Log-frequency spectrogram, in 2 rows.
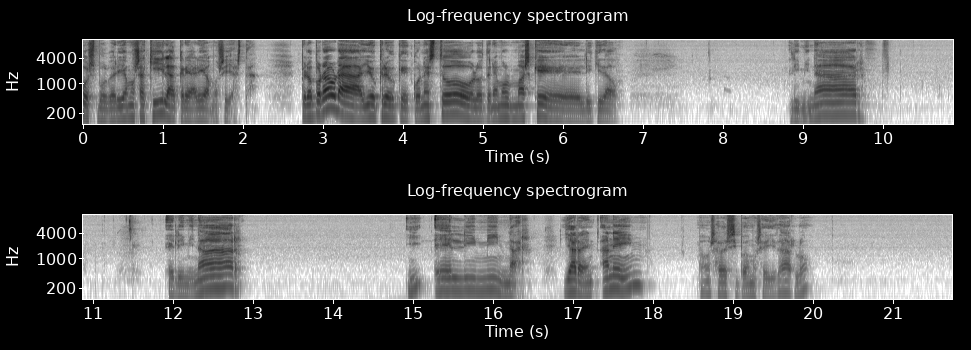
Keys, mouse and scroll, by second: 0.1 click, 1.3 click, 3.7 click, 4.9 click, 7.5 click, 8.7 click, 11.1 click, 12.2 click, 14.7 click, 16.1 click, 18.8 click.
